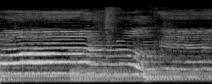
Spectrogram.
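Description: Two young girls singing a hymn together, holding a note that drops in pitch about one and a half seconds in.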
